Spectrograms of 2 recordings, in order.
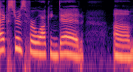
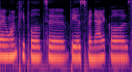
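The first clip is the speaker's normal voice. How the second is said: ordinary talk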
